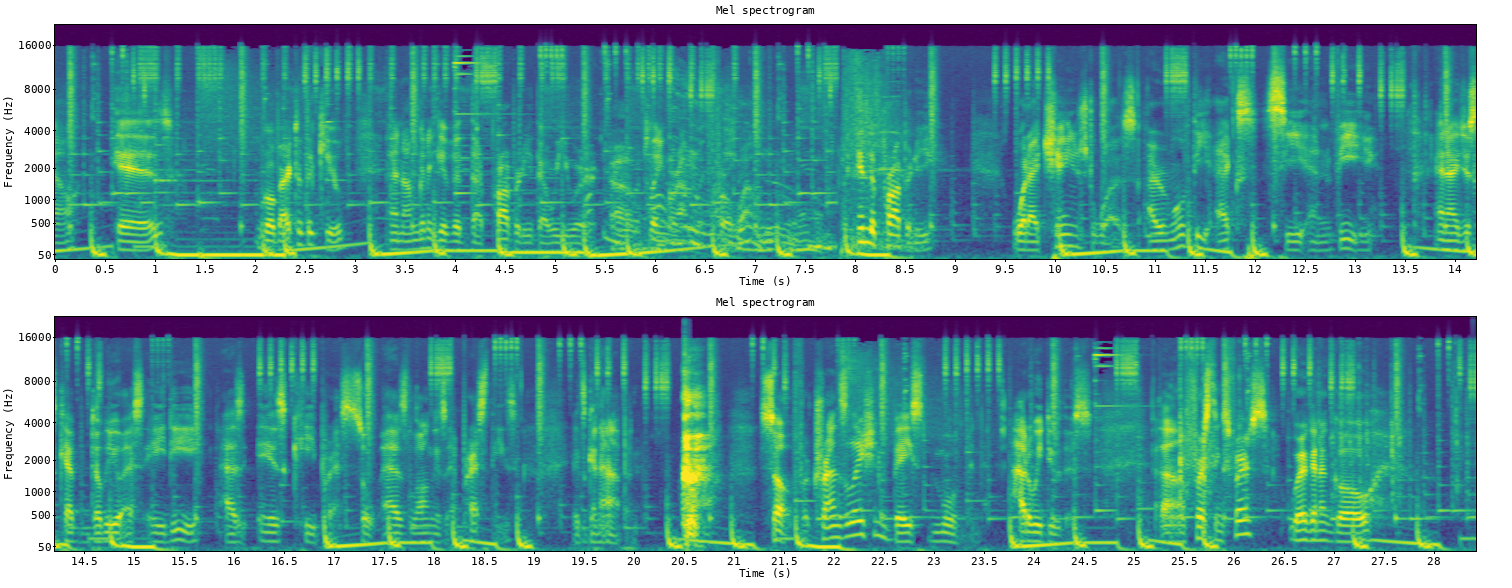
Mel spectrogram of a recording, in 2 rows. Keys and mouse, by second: 0.6 click, 0.8 click, 2.2 click, 3.3 click, 4.1-5.5 drag, 6.9 click, 22.3-23.6 drag, 24.4 click, 25.5 Return, 25.7 Return, 26.0 Return, 26.8 BackSpace, 27.1 BackSpace, 27.3 BackSpace, 27.6 BackSpace, 28.2 Return.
